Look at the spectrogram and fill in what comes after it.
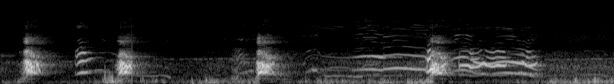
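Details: Several dogs in a backyard howl in response to sirens: a few short, sharp barks open, then long wavering howls with sliding tones overlap and rise and fall for about two seconds.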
